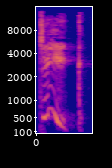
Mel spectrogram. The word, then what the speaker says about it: DIC: little kid voice going dee. Anyway, maybe it was just so we didn't pronounce it dick.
